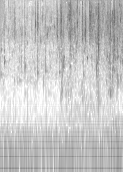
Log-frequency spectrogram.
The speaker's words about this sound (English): The water seeps from the rocks themselves.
